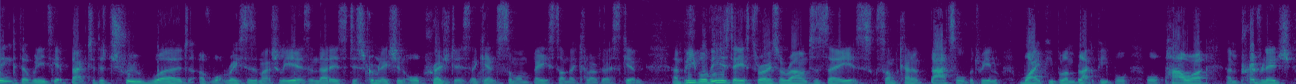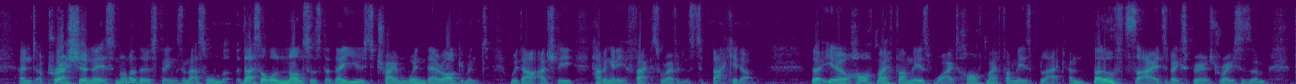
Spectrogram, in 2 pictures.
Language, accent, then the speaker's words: English; Mansfield, East Midlands, United Kingdom; I grew up in the Midlands, as you mentioned, a small miners town called Mansfield. Not many people have heard of it. It's the kind of place where everyone knows everyone.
